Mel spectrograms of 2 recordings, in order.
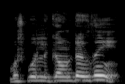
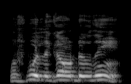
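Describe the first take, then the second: First: Said in the usual way. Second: Louder challenge. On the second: Real, not acted. Host pressing chat about Woodley, louder demanding repeat. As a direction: raise the Italian-free challenge higher and louder on Woodley.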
